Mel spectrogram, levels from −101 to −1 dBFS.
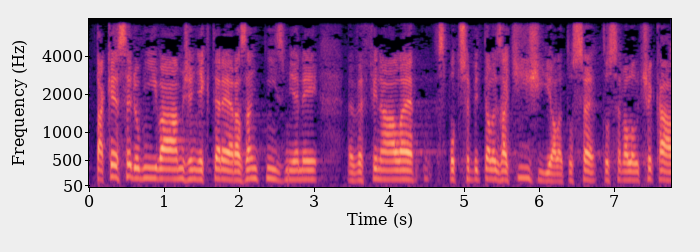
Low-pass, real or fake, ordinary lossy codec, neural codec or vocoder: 7.2 kHz; real; none; none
